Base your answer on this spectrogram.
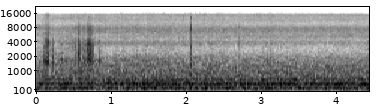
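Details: Honey bees from a captured swarm in Chico, California, worker bees and a male drone seen up close; a continuous low, even buzzing hum with a few faint rustles.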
